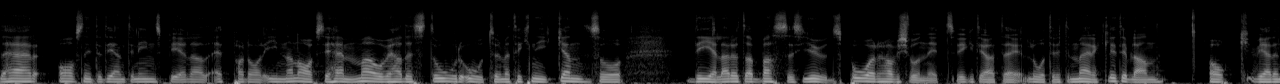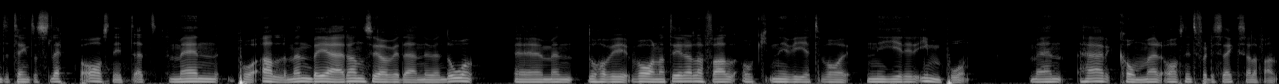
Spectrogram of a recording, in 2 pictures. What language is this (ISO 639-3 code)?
swe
